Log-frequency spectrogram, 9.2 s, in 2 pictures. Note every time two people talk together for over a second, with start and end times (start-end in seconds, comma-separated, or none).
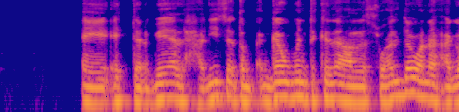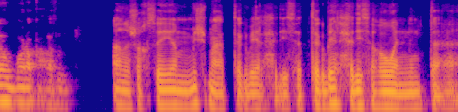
none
